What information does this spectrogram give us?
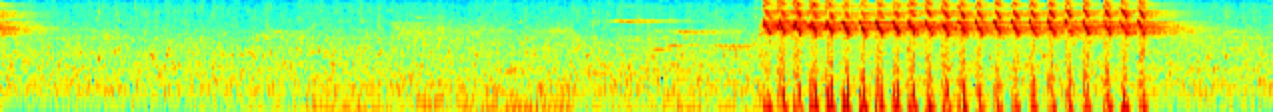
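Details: Cililin song used as training material for white-rumped shama: after quiet background, a loud, harsh, buzzy high trill of rapid pulses about ten per second lasting about two seconds, then stopping abruptly.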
